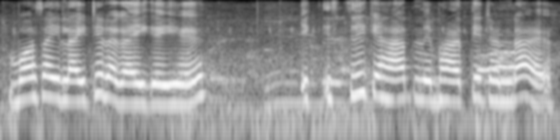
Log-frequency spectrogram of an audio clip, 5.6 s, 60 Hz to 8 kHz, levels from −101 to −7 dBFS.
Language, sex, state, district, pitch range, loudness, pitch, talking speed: Hindi, female, West Bengal, Alipurduar, 235-265 Hz, -13 LUFS, 245 Hz, 150 wpm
